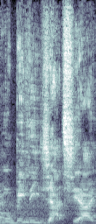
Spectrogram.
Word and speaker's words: Mobilizacja: Mobilizacja, y'all.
